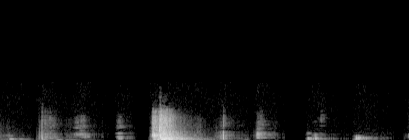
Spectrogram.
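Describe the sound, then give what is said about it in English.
A heavy cellar door at the back of a house thuds loudly once, a broad booming knock with a short rumble, surrounded by softer scattered clicks and taps of handling and footsteps. No one speaks. “That's the cellar door.”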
